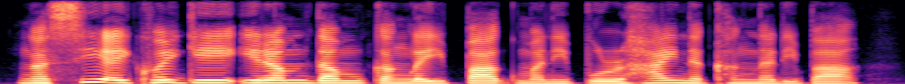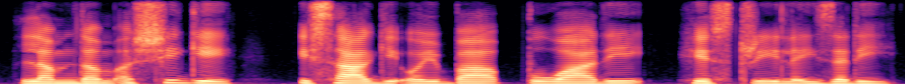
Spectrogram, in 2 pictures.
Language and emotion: Manipuri, neutral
